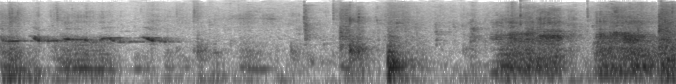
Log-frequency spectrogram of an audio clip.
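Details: Vizsla puppies, Sejla: a thin, steady high whine held for about a second opens, then low grumbling growls and short rough scuffling bursts follow, getting louder toward the end.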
